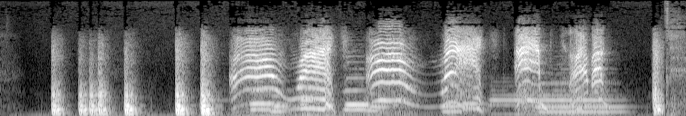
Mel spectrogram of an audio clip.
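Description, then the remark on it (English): A person imitates a cartoon duck's quacking voice: a few short, raspy squawks, then longer warbling, garbled quacks, loud and close with no other sounds. “That's how Donald Duck's... I can't do it. I can't do his voice.”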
